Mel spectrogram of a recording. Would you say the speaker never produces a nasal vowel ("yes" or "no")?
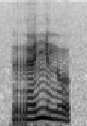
yes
